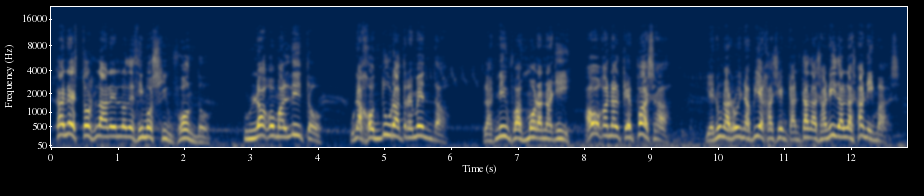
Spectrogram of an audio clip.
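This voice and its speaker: A man's voice: high voice, animated, normal speed, a bit bright, voice pushed up. A man voicing a wary, frightened peasant fisherman with a rustic way of clipping his words. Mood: ominous. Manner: rustic dialect with clipped word endings.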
